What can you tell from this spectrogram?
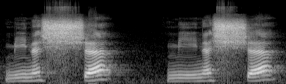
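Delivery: "minasha" slow, the doubled sh held; slow shadda demo. Shown as a demonstration. Teacher drills the doubled sheen slowly for students. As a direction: stretch the sh in "minasha".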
